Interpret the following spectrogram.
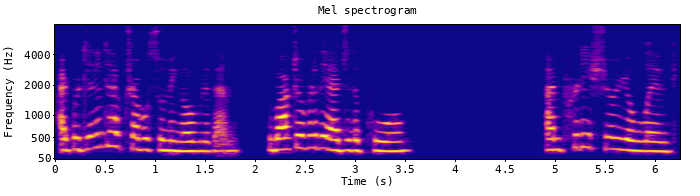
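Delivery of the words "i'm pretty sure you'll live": usual speaking voice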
